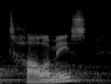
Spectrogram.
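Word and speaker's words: Ptolemies: Palestine is controlled by the tmes like pneumonia has a silent p on it then the tmes is p t o l m y and the tommies are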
